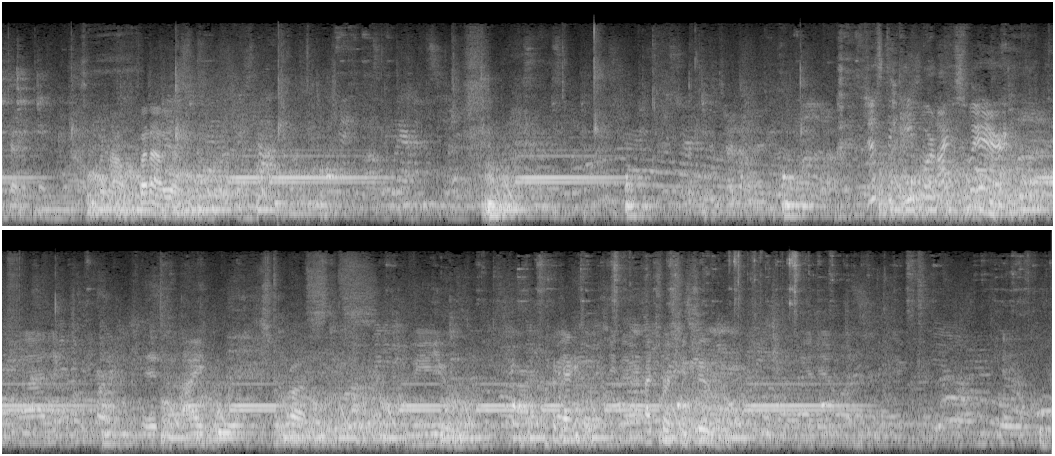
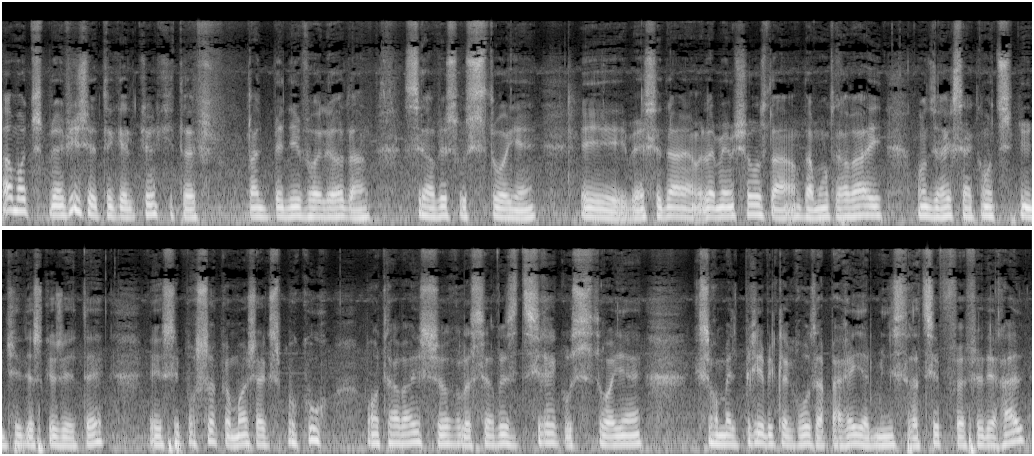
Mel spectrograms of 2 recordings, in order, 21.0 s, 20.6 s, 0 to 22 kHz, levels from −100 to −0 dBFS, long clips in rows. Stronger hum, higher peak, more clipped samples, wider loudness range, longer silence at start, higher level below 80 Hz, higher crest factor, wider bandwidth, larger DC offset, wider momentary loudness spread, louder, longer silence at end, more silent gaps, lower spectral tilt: neither; about the same, -2 dBFS vs -4 dBFS; neither; first, 5 LU vs 2 LU; about the same, 0 s vs 0 s; second, -60 dBFS vs -34 dBFS; about the same, 16 dB vs 12 dB; about the same, 16 kHz vs 16.5 kHz; neither; first, 11 LU vs 5 LU; second, -19 LUFS vs -15 LUFS; about the same, 0 s vs 0 s; neither; about the same, -6.5 dB/octave vs -6 dB/octave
